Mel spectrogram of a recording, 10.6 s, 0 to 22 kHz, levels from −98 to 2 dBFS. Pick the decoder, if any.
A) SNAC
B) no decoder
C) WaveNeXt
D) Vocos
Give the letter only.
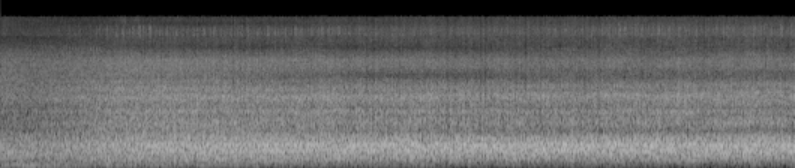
B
